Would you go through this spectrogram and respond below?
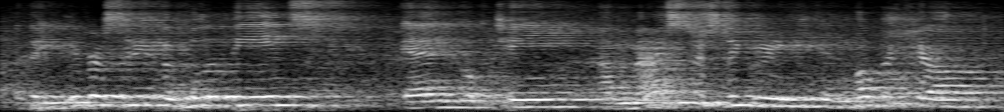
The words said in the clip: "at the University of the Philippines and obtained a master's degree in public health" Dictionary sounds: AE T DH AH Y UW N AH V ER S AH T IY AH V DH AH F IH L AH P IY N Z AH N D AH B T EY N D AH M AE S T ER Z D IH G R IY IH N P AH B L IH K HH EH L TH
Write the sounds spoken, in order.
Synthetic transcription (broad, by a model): DH AH Y UW N AH V ER S AH T IY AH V DH AH F IH L AH P IY N Z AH N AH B T EY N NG AH M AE S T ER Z D IH G R IY IH N P AH B L IH K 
